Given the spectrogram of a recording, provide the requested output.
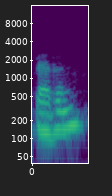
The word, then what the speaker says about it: Bevin: i'm saying it correctly bevin jones yeah bevin is a that would be a classic welsh name right bevin okay braun bronwyn is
